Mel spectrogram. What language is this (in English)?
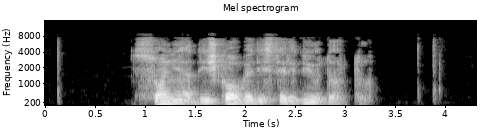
Laz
